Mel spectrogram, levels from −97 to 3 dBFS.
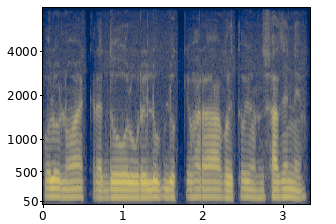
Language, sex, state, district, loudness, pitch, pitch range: Chakma, male, Tripura, Unakoti, -20 LUFS, 115 Hz, 110-120 Hz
